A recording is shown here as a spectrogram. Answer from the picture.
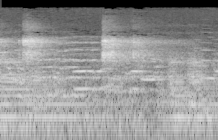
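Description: Live free-improvised acoustic music, with bowed cello and double bass holding sustained tones. Two short bright bursts sound near the start and again about a second in.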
